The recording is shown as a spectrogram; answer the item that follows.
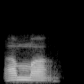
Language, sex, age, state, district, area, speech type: Tamil, male, 60+, Tamil Nadu, Thoothukudi, rural, conversation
